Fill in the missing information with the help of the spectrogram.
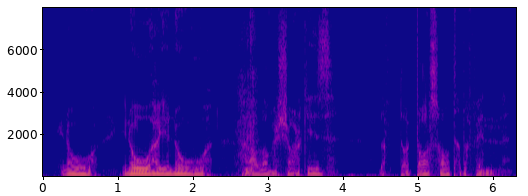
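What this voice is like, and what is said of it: Imitates another person's voice, bit Irish. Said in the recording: “What's the accent that he's got in there? ... Oh, it's like, kind of like, bit Irish, bit fucking...”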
